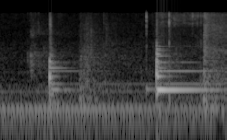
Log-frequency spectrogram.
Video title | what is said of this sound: NORMAL PREFLIGHT | if you do this and don't hear that nice ringing you may have a crack somewhere in the prop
